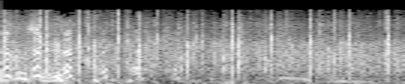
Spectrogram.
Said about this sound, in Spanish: te aplaude Elche. Los héroes, estos sí que son unos héroes.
